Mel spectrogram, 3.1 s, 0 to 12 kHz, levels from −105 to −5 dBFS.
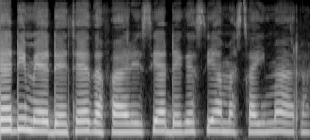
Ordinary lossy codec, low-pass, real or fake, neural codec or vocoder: none; none; real; none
